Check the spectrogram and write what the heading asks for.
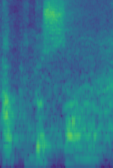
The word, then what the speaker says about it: Abdul Somad: allahusad Allah yang Somad kalau ini Abdus Somad tulisannya Abdul Somad tapi cara bacanya Abdus Somad jadi tulisan itu enggak mesti sama dengan bacaan Oh masa begitu lihat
